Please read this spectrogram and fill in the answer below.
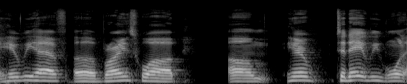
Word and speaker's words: Schwalb: today the DC attorney general can you uh pronounce your name I don't want to say it wrong Brian Schwab Brian Schwab right you got it Brian Schwab all right here we have uh Brian swab um here today we want to ask him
